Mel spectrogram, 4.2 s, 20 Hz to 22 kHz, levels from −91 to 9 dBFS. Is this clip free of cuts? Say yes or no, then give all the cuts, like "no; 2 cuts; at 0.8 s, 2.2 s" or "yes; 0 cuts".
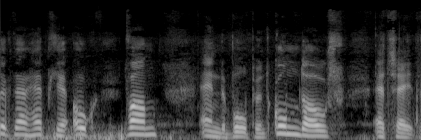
no; 1 cut; at 1.3 s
